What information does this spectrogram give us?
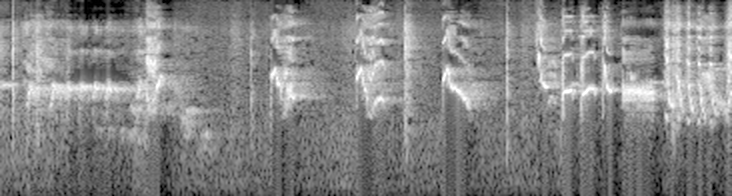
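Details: White-rumped shama singing excitedly in response to a training recording: a rich run of clear whistled phrases, sliding notes and rapid chattering trills, with loud high bursts separated by short pauses.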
